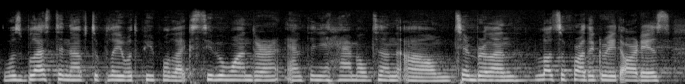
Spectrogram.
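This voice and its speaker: A woman's voice: mid-range voice, level tone, normal speed, a little mellow, big-room sound. A young woman from Norway, a recording artist, talking about her music in an interview, with many "you know" fillers. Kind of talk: interview answers.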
